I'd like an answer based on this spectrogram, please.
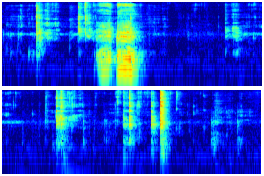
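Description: A metal spoon clinking and scraping on a plate in a few short bursts, with chewing between. About two seconds in comes the loudest sound, a short throaty sound from the eater's throat.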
